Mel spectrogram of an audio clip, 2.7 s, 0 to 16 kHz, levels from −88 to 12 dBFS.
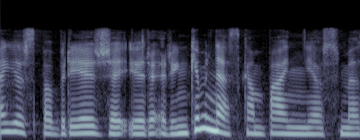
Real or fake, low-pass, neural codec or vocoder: real; 7.2 kHz; none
